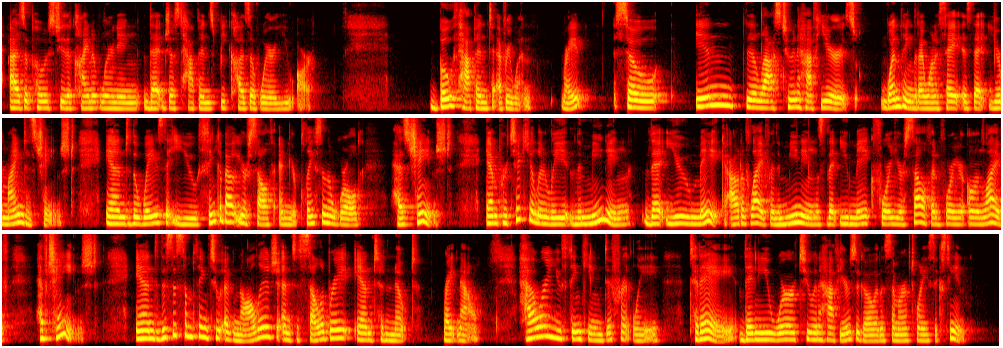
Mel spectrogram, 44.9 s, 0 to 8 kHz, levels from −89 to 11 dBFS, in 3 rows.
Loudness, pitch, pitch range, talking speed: -18 LUFS, 180 Hz, 165-205 Hz, 155 wpm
